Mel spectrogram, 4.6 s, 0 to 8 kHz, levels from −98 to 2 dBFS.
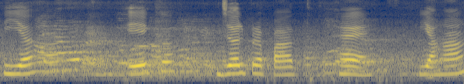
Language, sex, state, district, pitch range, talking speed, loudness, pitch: Hindi, female, Chhattisgarh, Raipur, 250-290 Hz, 65 wpm, -14 LUFS, 265 Hz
